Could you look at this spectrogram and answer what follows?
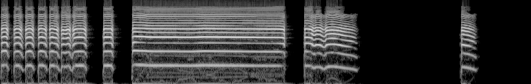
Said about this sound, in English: There. It sounds like you're vivisecting a toy squeaky duck.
